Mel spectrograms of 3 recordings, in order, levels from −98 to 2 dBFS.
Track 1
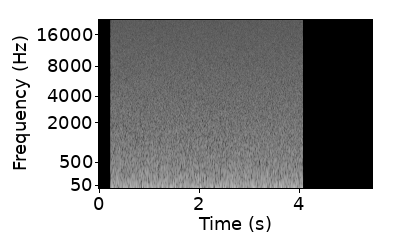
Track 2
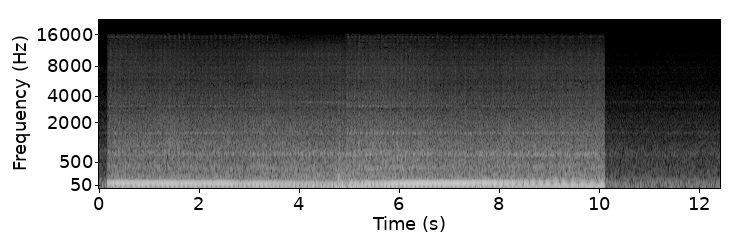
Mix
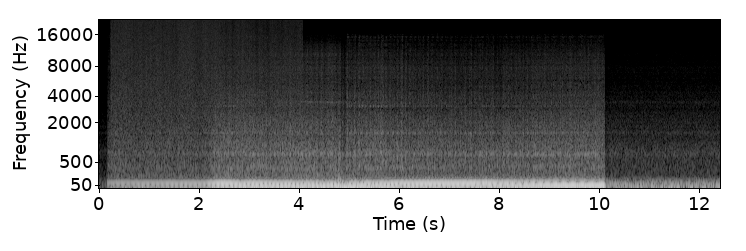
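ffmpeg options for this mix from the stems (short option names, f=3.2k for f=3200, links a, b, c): -filter_complex "[0:a]alimiter=level_in=4dB:limit=-24dB:level=0:latency=1:release=308,volume=-4dB,volume=-17dB[a];[1:a]asubboost=boost=8:cutoff=67,volume=-2.5dB,afade=t=in:st=2.13:d=0.4:silence=0.237137[b];[a][b]amix=inputs=2:normalize=0,alimiter=limit=-18.5dB:level=0:latency=1:release=145"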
